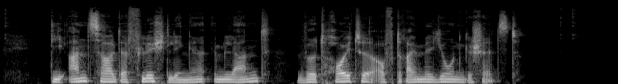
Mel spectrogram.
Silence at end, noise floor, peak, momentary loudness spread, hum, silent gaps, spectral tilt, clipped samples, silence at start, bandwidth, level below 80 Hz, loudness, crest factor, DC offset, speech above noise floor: 1 s; -61 dBFS; -6 dBFS; 9 LU; none; none; -5.5 dB/octave; under 0.1%; 0.5 s; 15.5 kHz; -54 dBFS; -22 LUFS; 18 dB; under 0.1%; 40 dB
